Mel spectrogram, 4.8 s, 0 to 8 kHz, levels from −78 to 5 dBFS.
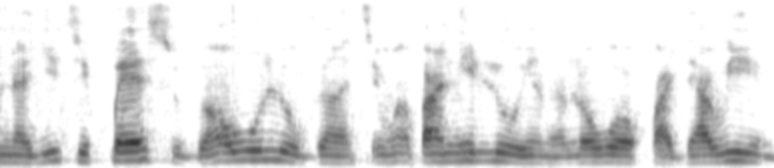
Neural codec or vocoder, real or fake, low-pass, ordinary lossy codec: codec, 16 kHz, 4.8 kbps, FACodec; fake; 7.2 kHz; none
